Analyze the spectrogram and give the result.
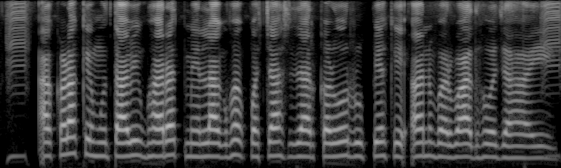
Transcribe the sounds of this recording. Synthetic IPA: ə̰kɽakemʊt̪aːbɪk̚bʱaːɾət̪mẽləɡbʱəɡ̚pət͡ʃaːsɦəzaːɾkəɽoːɾːupjekeʔənbəɾbaːd̪ɦod͡ʒaːe

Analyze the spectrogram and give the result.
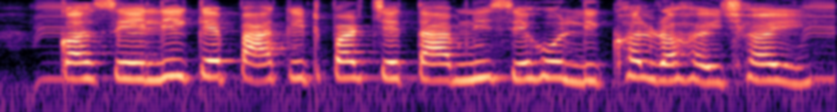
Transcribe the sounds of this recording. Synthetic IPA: kəselikepakiʈpəɾt͡ʃet̪abniseɦolikʰəlɾəɦəjt͡ʃʰəj

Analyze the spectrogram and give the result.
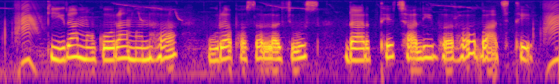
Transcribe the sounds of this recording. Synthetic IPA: kiɾaməkoɾamənɦə | puɾapʰəsəlːa̰t͡ʃus | ɖaɾt̪ʰet͡ʃʰa̰libʱə̰ɾɦʌbã̰t͡ʃt̪ʰe

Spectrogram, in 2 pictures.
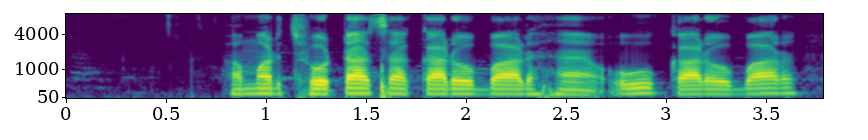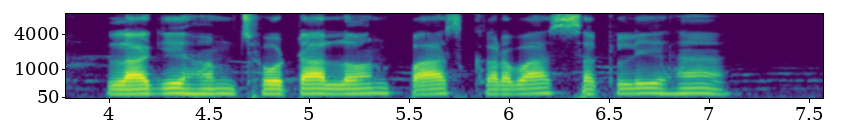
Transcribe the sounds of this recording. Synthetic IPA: həməɾt͡ʃʰoʈasakaɾobaɾɦɛ̃ʔukaɾobaɾ | laɡeɦəmt͡ʃʰoːʈalonpaskəɾbasəkleɦɛ̃

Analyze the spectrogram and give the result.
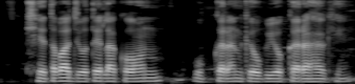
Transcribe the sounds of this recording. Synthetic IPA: kʰeːt̪ʋad͡ʒoːt̪elakɔːnʊp̚kəɾənkeʊpjoːɡ̚kəɾːəɦəkʰɦɛː

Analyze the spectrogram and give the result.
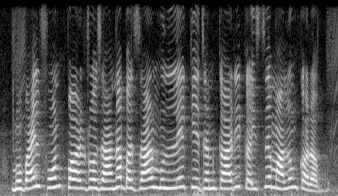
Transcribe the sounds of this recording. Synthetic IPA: mobailpʰonpəɾːod͡ʒanabazaɾmulːeked͡ʒənkaɾikəɪsemalumkəɾəb

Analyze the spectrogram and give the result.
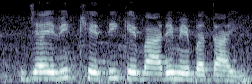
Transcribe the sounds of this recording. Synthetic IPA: d͡ʒəjʋɪkʰːeːt̪ikebaːɾemẽbɐt̪aːiː

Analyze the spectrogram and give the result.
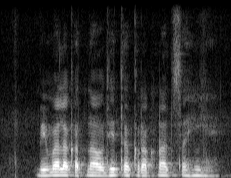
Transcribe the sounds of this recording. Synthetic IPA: bimalakət̪naəd̪ʱit̪əkɾəkʰnat̪səɦĩɦɛ̃

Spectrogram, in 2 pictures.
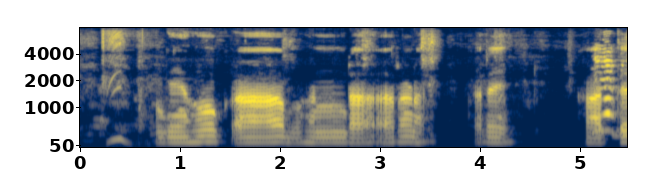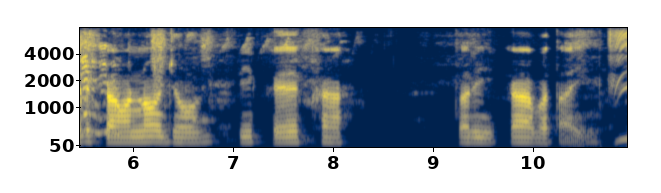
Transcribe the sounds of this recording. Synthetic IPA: ɡeːɦõːkaːbʱəɳɖa̰ːɾəɳ | kə̰ɾeː | kʰaːt̪ɪɾkaʋənõːd͡ʒoːpiːkeːkʰa | t̪əɾiːkaːbət̪a̰ːḭː

